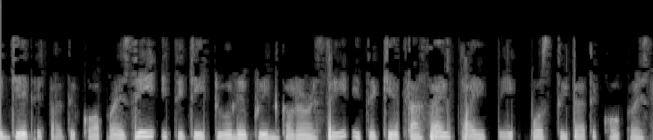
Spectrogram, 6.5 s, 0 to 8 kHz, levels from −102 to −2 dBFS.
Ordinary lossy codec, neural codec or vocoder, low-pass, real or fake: MP3, 24 kbps; codec, 24 kHz, 0.9 kbps, WavTokenizer, medium speech release version 1; 7.2 kHz; fake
